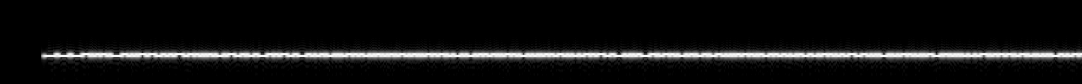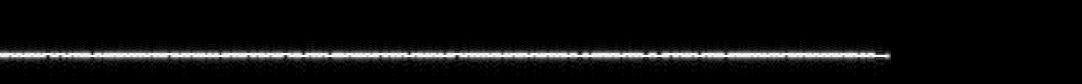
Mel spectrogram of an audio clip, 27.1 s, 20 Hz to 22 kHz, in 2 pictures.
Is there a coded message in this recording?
Yes: RTTY (45.45 baud, 170 Hz shift) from 0.5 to 24.6 s, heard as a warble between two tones, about 1700 Hz centre. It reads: NEOIT SKOGV OVPGY CDDNR HKKLR KJLNQ OVJVH KGGNS BLPBC WONXF JMDYQ HHFXP ZCPTO XCDIL EUNQK EHNTX MYNWE MHWKT LGABN GVKDG VVENM XDSPL WIABU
